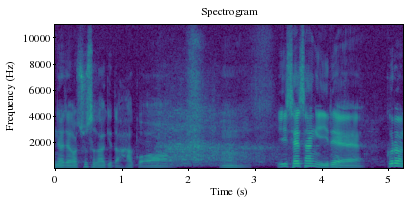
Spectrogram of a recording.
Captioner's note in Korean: 청중 웃음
